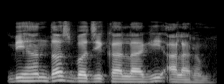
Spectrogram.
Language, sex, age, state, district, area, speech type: Nepali, male, 30-45, West Bengal, Kalimpong, rural, read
